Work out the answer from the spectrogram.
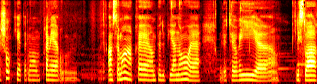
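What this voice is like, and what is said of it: Foreign accent in French. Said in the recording (French): “J'adore votre accent.”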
